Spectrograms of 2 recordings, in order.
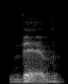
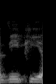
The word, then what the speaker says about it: Viv: get this going guys so v not viv okay for those of you who don't know who have never seen this before it's pronounced v then v comes from the latin where it means life or to come alive so vive means life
